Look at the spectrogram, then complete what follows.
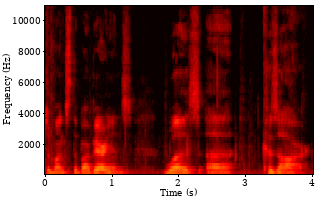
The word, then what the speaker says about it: Ka-Zar: The Barbarians was uh Kazar or Kazar as we've all learned to pronounce it once we learned how Stan Lee pronounced it but I think Kazar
